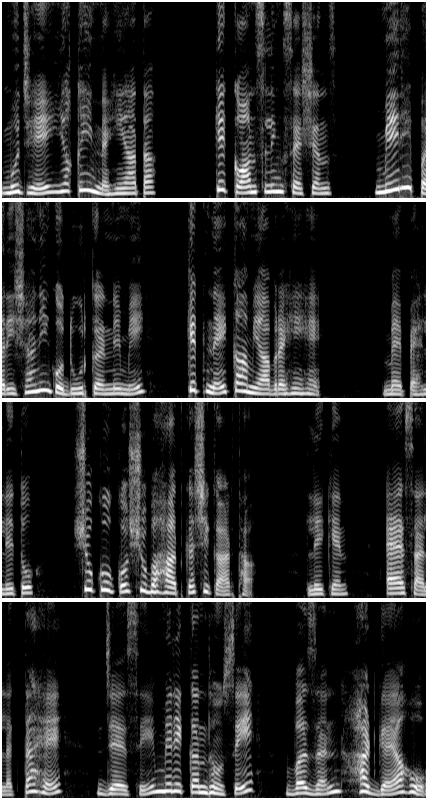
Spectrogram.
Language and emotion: Urdu, surprised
